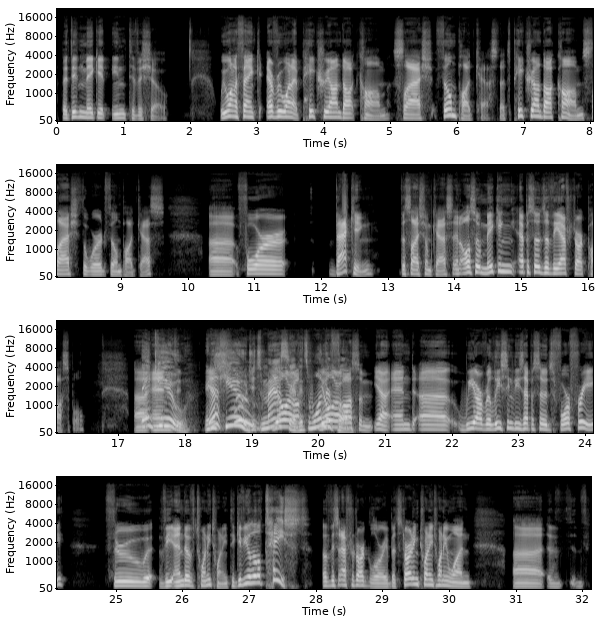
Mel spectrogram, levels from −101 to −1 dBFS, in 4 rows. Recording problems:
none

